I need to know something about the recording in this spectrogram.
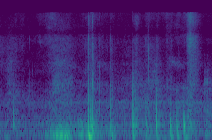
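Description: Faint handling noise as a phone camera is moved over bedding: a brief rustle, then a few soft, short knocks and taps in the second half.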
